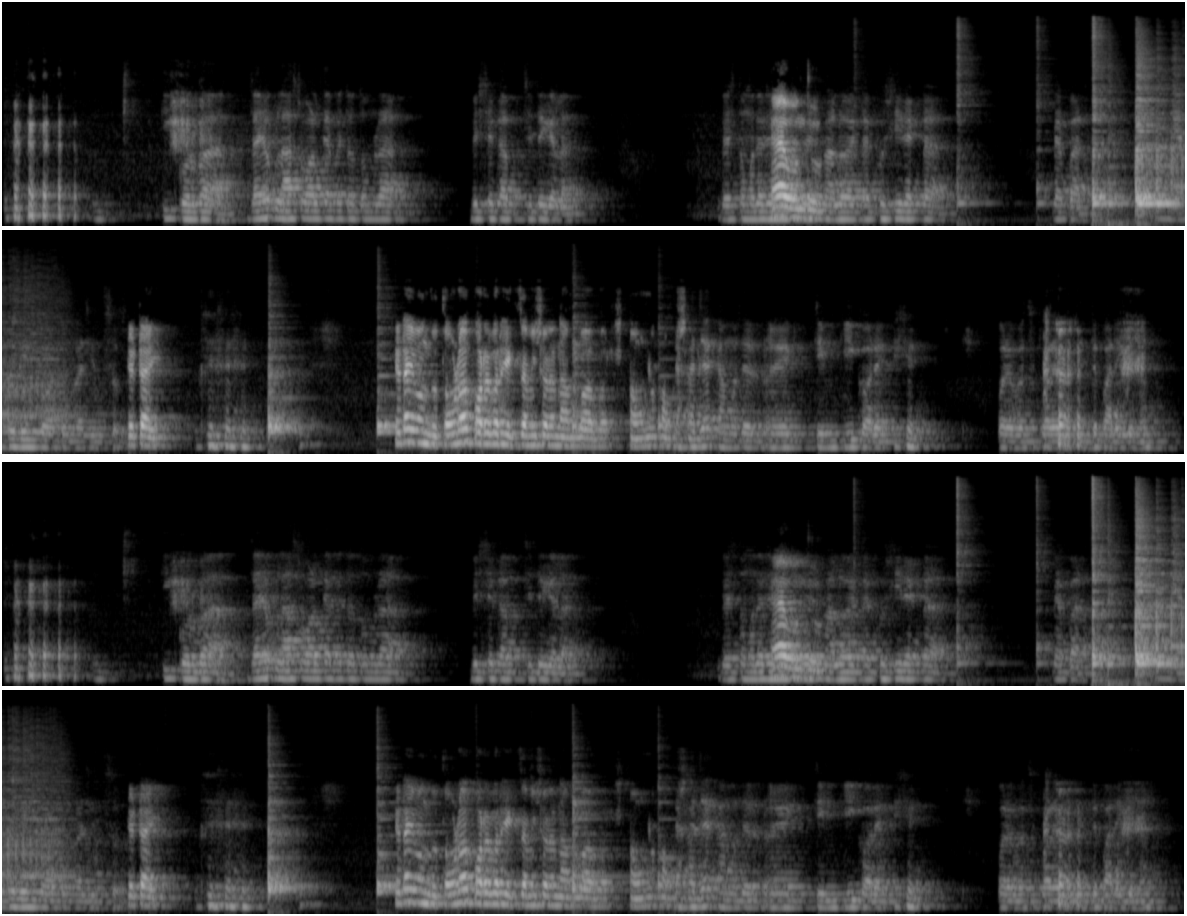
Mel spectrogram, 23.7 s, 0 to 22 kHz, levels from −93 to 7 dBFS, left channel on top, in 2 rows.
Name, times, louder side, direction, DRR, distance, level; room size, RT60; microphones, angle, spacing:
voice 1, 1.6-3.9 4.7-5.7 7.1-9.4 10.5-10.8 11.5-13.0 13.8-14.3 15.0-15.1 18.4-21.0 21.8-23.3, left 2 dB, 15° left, -7 dB, 3.2 m, -42 dB
voice 2, 7.7-8.2 13.1-13.5 15.8-18.8 22.4-22.5 23.0-23.1, left 5 dB, 80° left, 12 dB, 0.5 m, -30 dB
sound 1, 8.5-8.6 9.5-9.7 10.3-10.4 10.9-12.8 14.5-14.7 15.6-15.8 16.6-16.7 17.1-17.2 17.5-17.8 18.4-18.6, left 1 dB, 45° right, 1.8 m, -35 dB
14.0 x 9.9 x 4.0 m, 0.85 s
head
